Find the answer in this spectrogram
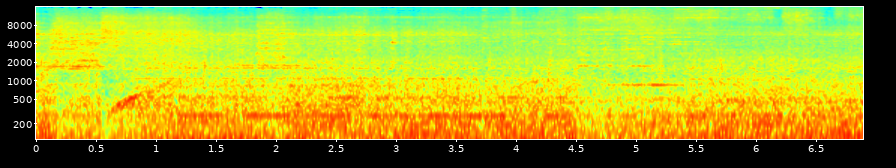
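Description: Two Amtrak GE P42DC diesel-electric locomotives passing close by. Their engines run with a steady low hum over the loud rumble and clatter of the wheels on the rails.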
